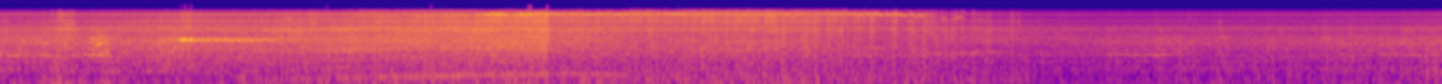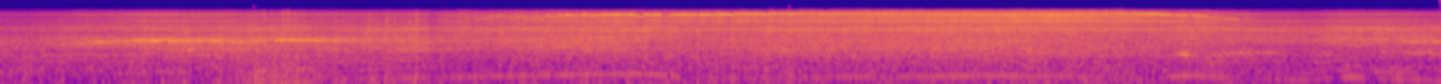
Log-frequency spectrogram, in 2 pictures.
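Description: Seat Leon Cupra R's turbocharged four-cylinder engine on track, heard from the car with steady wind and road noise; the revs climb and fall through the gears, with a quieter stretch near the middle where it eases off.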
